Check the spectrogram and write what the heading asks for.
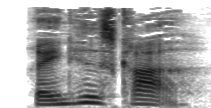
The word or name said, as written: renhedsgrad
